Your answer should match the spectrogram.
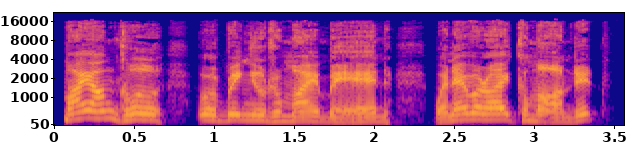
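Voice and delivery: put-on entitled, threatening young royal; Joffrey. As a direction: lay down a royal command like a spoilt youth. King Joffrey threatens Sansa.

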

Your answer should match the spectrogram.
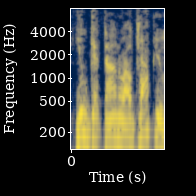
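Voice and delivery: acted exasperated order; angry threat. A narrator's reading. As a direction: warn them hard. Man threatens clinging woman.

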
